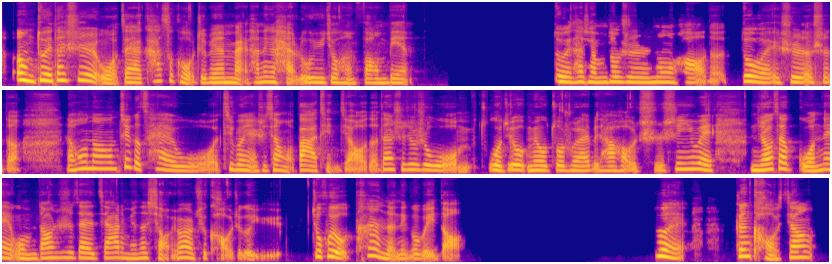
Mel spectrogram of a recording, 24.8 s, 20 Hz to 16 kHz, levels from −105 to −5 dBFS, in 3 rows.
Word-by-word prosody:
嗯， 290 -5 +9
对， 280 +2 +7
但 290 +2 +3
是 280 -5 +3
我 170 -2 0
在 195 -1 0
Costco 245 -2 -4
这 185 - -2
边 195 +1 +1
买 185 -3 +1
它 195 - -5
那 215 - 0
个 215 - +1
海 - - -1
鲈 200 - 0
鱼 200 0 +1
就 195 0 -1
很 175 -2 -3
方 180 0 -2
便。 180 -2 -4 1.4
对， 230 -3 +4
它 215 +2 +1
全 215 -1 +1
部 205 - 0
都 220 0 +1
是 205 -2 -1
弄 210 0 0
好 195 0 -1
的 - - -9
对， 225 -5 +3
是 210 +1 +1
的 - - -1
是 - - -6
的。 - - -6 0.4
然 210 - 0
后 270 +3 +2
呢， 270 -1 +1
这 340 +5 -1
个 265 - +1
菜 235 -3 -3
我 185 -2 -4
基 245 - -4
本 220 -1 +1
也 185 -3 -1
是 200 +1 -7
向 210 0 0
我 170 - -6
爸 210 -2 +3
请 185 - -10
教 - - -3
的， - - -6
但 240 0 0
是 235 - -6
就 230 0 -1
是 225 0 -2
我 200 -2 0 0.3
我 215 -2 +5
觉 195 - -2
得 220 - +6
我 - - +2
没 200 0 0
有 200 -1 +2
做 200 +1 -1
出 200 0 -5
来 190 0 +1
比 - - -5
他 190 0 -1
好 190 0 -2
吃。 105 0 -6
是 255 - -3
因 255 +1 +1
为 220 -5 +2 0.3
你 205 - 0
知 210 - +4
道 230 - +7
在 260 +1 +3
国 240 -7 0
内， 220 +1 0
我 195 - 0
们 190 0 -2
当 215 +2 0
时 225 - -6
是 230 - -4
在 220 -2 0
家 220 +2 -1
里 220 - -5
面 195 -1 -3
的 215 - -1
小 215 - -3
院 230 - -1
儿 230 -2 +3
去 195 - -7
烤 - - -5
这 - - -10
个 - - -3
鱼， 310 +4 -10 0.3
就 270 - +3
会 285 +2 +4
有 235 - +6
炭 305 -6 -1
的 190 - +1
那 185 0 -3
个 195 - -4
味 - - -1
道。 - - -2 1.9
对， 275 -8 +5 0.5
跟 290 0 +5
烤 175 -10 0
箱 240 +6 +2
210 Hz, 275 characters per minute, -20 LUFS, 195-240 Hz, 1.9 s, 嗯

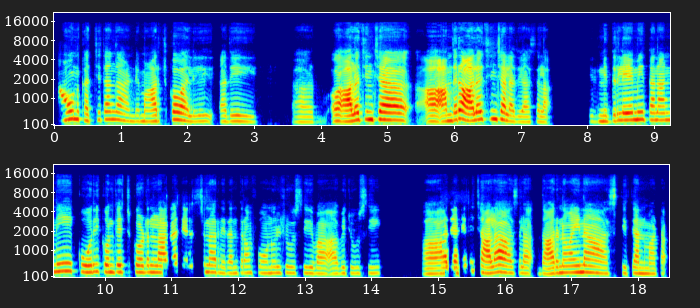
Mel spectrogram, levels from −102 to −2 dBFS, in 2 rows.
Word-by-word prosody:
అవును. 270 +3 +4
ఖచ్చితంగా 255 +4 -4
అండి. 195 -1 -12
మార్చుకోవాలీ. 200 0 0 0.4
అదీ 200 +1 -6 0.9
ఆహ్, 175 0 -11 0.5
ఆలోచించే 255 +5 +5 0.7
ఆహ్, 195 -1 +5
అందరూ 240 +7 +3
ఆలోచించాలది 255 -6 +1
అసల. 175 0 -11 0.9
నిద్రలేమితనాన్ని 245 +4 0 0.3
కోరి 240 +1 -1
కొనితెచ్చుకోవడంలాగా 235 -1 -3
చేస్తున్నారు 245 - -8
నిరంతరం 200 +2 -11
ఫోన్‌లు 205 0 -10
చూసి 205 -1 -12
వ - - -5 0.2
అవి 190 +2 -10
చూసి, 200 +1 -16 0.8
ఆహ్, 185 0 -1
అదనేది 205 +8 -5
చాలా 210 +3 +3 0.2
అసల 205 0 -10 0.3
దారుణమైన 225 +6 0 0.4
స్థితనమాట. 190 -3 -7
220 Hz, 90 wpm, -21 LUFS, 200-245 Hz, 0.9 s, ఆలోచించే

